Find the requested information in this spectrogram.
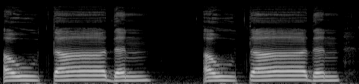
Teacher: صرف الف مدہ لمبا ہو رہا ہے، واو لین لمبی نہیں ہو رہی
